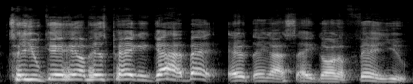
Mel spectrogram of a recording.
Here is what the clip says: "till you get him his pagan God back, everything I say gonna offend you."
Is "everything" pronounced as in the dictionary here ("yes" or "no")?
yes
